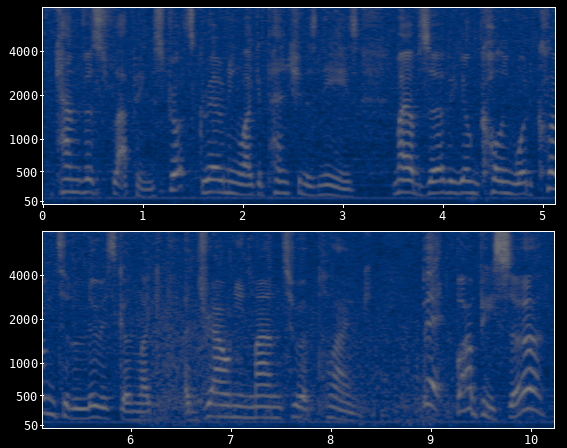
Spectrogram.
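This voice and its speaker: A man's voice: fairly high pitch, dark tone, slight background noise, poor audio. A man voicing a plucky young English First World War pilot who narrates a horror audio drama in an upper-class English accent, rambling and stammering with self-deprecating asides. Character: plucky young British WWI pilot, future wing commander.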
